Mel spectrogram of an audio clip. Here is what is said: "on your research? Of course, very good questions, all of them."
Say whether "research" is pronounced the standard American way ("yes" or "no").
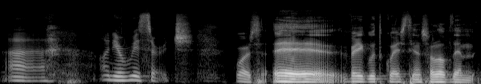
yes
